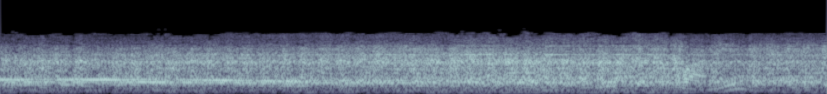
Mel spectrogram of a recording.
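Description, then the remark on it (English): An old steam train with white cars rumbles past, a dense, steady roar of wheels and engine with a whistle-like tone sounding over it, continuous and loud throughout. “There's a train coming. It's an old steam train.”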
